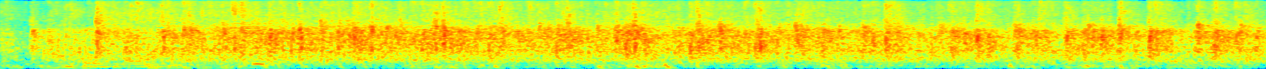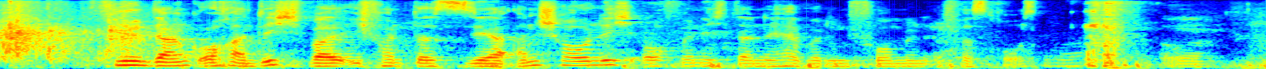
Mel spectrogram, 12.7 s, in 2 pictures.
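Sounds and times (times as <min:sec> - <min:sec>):
audience applause: 0:00.0 - 0:07.4
speech: 0:06.9 - 0:12.6.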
